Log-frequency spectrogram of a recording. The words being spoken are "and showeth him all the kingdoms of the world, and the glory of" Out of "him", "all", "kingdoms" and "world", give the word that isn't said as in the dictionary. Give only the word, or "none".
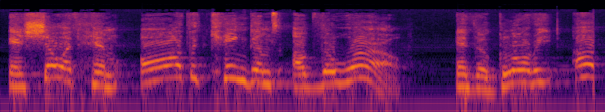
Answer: none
